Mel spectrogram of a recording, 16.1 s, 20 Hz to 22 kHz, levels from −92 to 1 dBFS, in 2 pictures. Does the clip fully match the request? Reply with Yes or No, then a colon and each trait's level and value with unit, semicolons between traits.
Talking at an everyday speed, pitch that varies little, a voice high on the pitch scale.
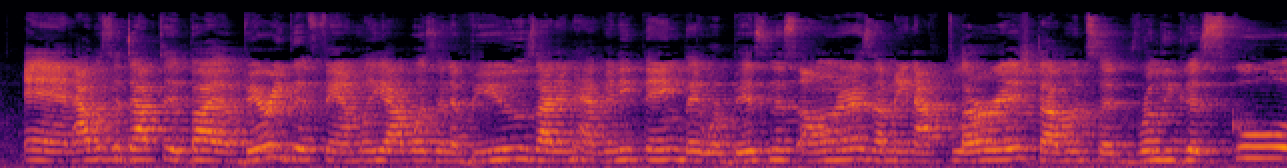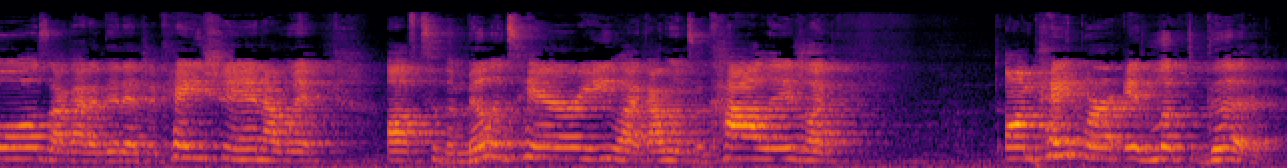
No: average, 195 wpm; average, 3.2 semitones; high, 225 Hz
